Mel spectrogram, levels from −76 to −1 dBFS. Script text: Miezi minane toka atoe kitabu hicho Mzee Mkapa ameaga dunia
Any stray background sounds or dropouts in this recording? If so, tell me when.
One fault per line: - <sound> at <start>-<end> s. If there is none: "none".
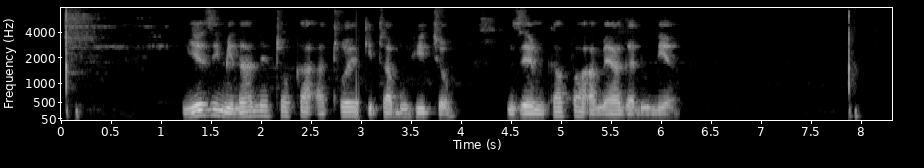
none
